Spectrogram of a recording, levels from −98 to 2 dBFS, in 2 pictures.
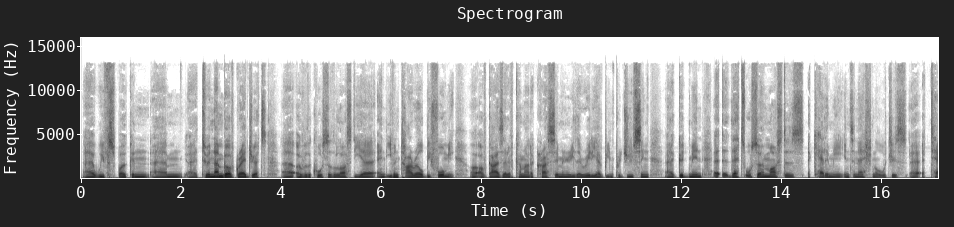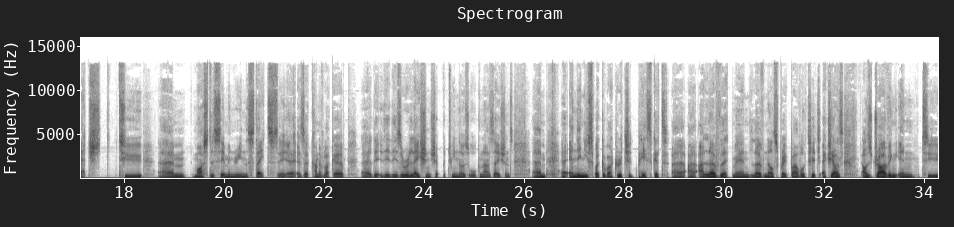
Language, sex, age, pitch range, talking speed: English, male, 30-49, 95-110 Hz, 180 wpm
